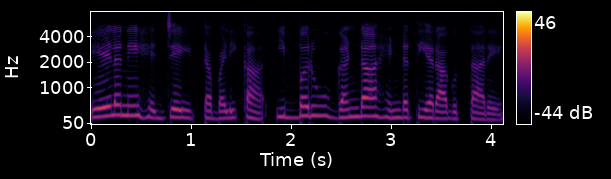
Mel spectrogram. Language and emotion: Kannada, neutral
